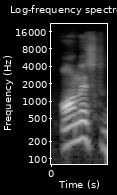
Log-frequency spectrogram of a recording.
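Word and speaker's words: honest: আবার দেখো, এখানে এইচ দিয়ে শুরু হয়েছে, শি ইজ অনেস্ট গার্ল। যদিও এইচ দিয়ে শুরু হয়েছে কিন্তু উচ্চারণটা শুরু হয়েছে ও থেকে, তার মানে এটাও একটা ভাওয়েল সাউন্ড।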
